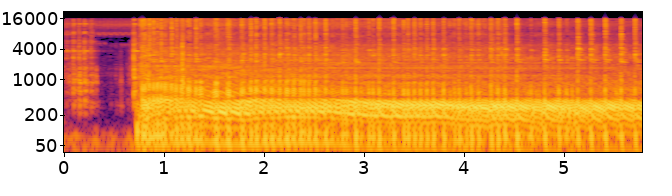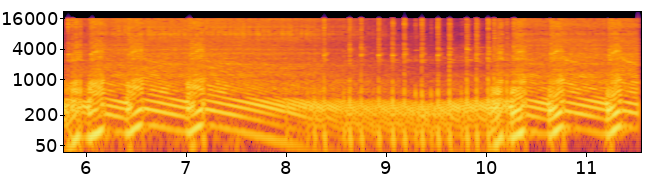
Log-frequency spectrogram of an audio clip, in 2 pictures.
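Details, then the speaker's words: Farmertec 288XP kit chainsaw, first start, idling with the decompression valve stuck open by the top cover: revs up and down in repeated uneven surges when transitioning between jets; fuel starvation from a kinked fuel line. "it's doing some weird throttle up throttle down things when it's transitioning between jets"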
